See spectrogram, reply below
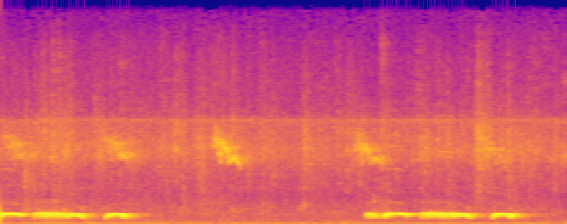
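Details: A kept flock of spotted doves in Ba Vì district, Hanoi, Vietnam. Two soft, burry coo sequences, each two or three connected notes and a clipped ending, sit about three seconds apart, with faint high chirps from other birds between them.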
